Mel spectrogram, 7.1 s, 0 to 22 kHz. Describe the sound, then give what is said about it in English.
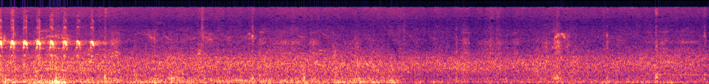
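A flock of geese flies overhead in a line about 100 feet away, with a quick burst of rhythmic wingbeats and a few faint, clipped calls in the first second, then a steady low outdoor rumble. “Right over my head. Geese. About 100 feet out, but they were all in line, so they weren't talking much.”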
